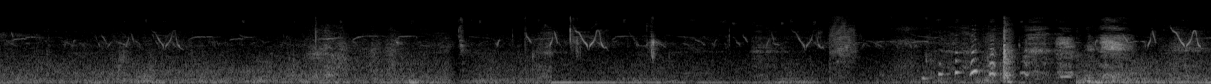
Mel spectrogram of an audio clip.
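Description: Birds chirping in short repeated calls over a quiet background hush, with a few louder soft sounds about ten seconds in.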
